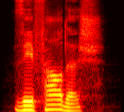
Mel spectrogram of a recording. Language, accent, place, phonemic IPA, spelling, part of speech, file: German, Germany, Berlin, /zeˈfaʁdɪʃ/, sephardisch, adjective, De-sephardisch.ogg
- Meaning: Sephardic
